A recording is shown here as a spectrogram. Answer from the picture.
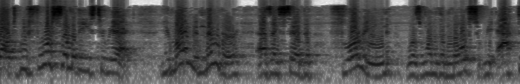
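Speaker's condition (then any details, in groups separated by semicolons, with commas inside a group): No condition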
